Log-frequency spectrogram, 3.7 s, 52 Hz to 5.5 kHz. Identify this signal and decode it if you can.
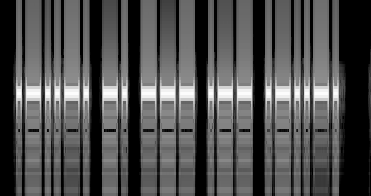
Morse code, heard as a keyed tone, about 25 wpm, 600 Hz. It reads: "NOW"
